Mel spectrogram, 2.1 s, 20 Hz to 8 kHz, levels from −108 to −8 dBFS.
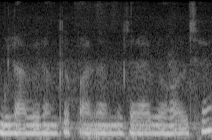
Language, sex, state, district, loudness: Maithili, female, Bihar, Vaishali, -37 LUFS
